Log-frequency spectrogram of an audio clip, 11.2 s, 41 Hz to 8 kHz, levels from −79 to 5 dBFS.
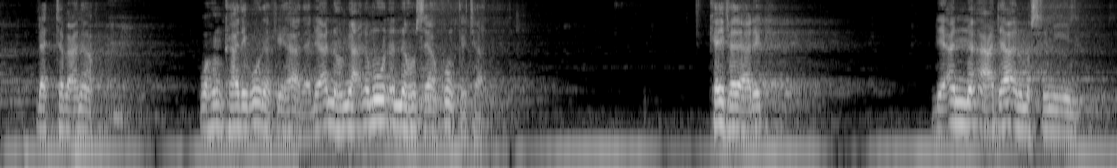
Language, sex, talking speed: Arabic, male, 80 wpm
